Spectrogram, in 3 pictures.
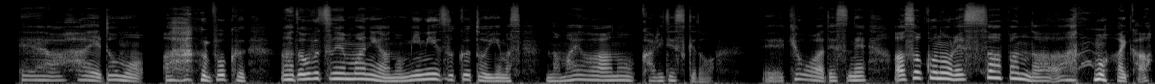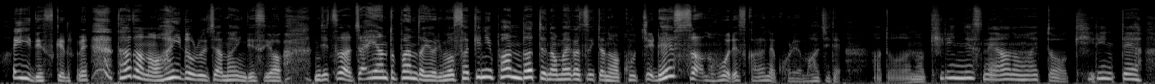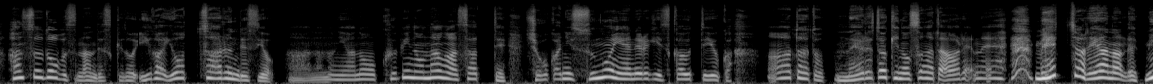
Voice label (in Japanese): クセ強オタクキャラ セリフ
